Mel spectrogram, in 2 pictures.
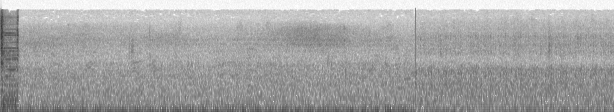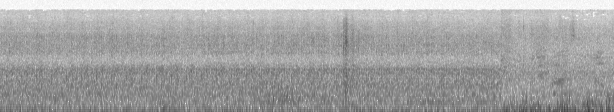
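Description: Wind blusters loudly against the microphone outdoors.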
